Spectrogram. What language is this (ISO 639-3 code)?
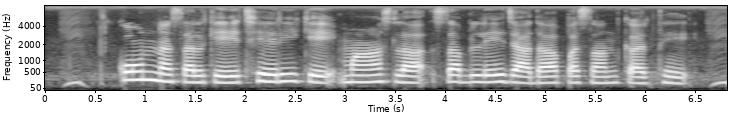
hne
